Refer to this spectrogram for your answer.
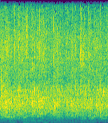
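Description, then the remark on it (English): An audience at a sermon applauds the 'bowl of stew' volunteers, a dense, even wash of many hands clapping steadily at a constant loudness with no voices standing out. “Give my bowl of stew people a round of applause.”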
